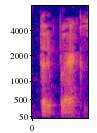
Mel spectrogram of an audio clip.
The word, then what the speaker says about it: tríplex: o apartamento tal do Tríplex do Guarujá, eu prefiro triplex, as duas pronúncias são aceitas, ele não via ligação entre o triplex e os contratos da OAS com a Petrobras.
